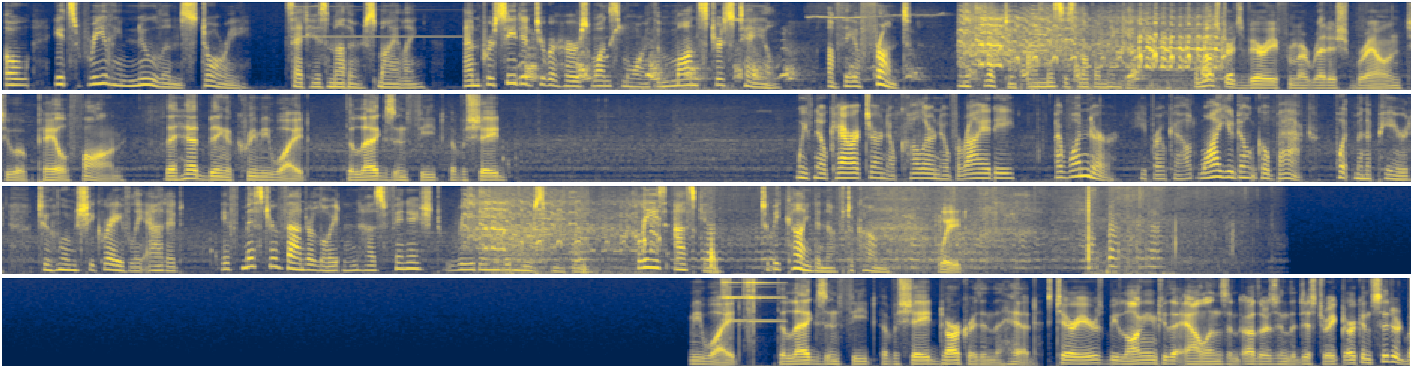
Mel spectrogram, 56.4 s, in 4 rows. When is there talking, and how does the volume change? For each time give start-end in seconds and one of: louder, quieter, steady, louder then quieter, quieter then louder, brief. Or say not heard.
0.0-19.1 steady
22.0-37.9 steady
49.1-56.3 steady.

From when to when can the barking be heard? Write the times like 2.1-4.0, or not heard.
5.0-12.3.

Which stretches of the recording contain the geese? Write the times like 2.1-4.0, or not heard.
9.6-12.2, 32.8-34.8.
